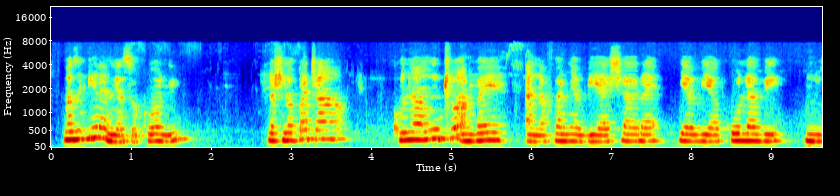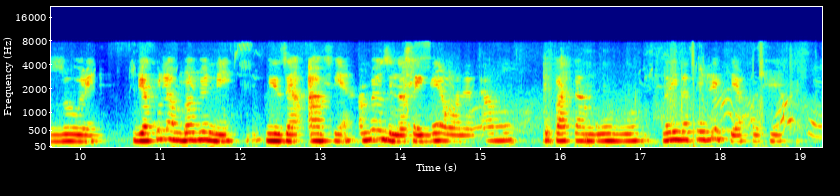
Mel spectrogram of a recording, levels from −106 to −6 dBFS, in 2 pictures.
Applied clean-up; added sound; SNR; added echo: neural separator model SepFormer DNS4.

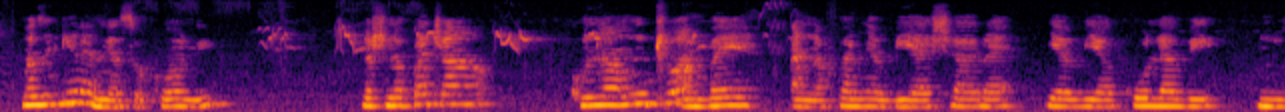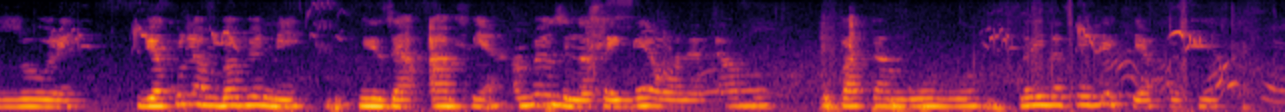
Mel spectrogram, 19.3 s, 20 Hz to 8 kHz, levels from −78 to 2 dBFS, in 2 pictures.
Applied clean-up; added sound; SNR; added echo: none; Bird vocalization, bird call, bird song; 18 dB; reverberation time 0.3 s.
